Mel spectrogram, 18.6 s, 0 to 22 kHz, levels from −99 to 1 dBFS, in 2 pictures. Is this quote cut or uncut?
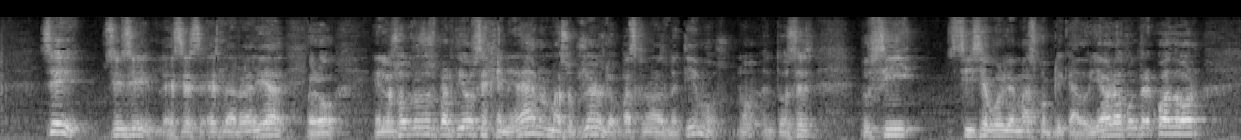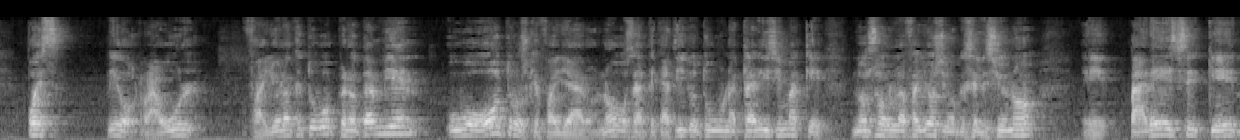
cut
